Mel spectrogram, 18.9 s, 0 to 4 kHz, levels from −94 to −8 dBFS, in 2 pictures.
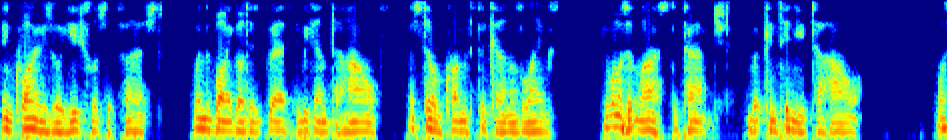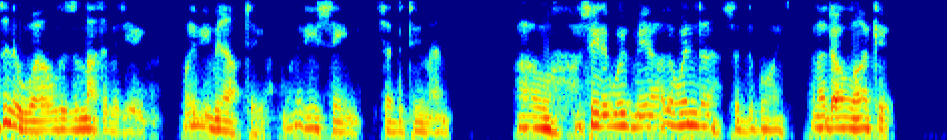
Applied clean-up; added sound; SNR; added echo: none; none; none; none.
